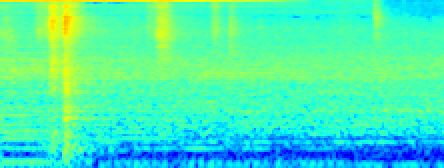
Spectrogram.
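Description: The last low bass note of a karaoke backing track dying away over about three seconds, with a single sharp click about half a second in and a few faint rustles.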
